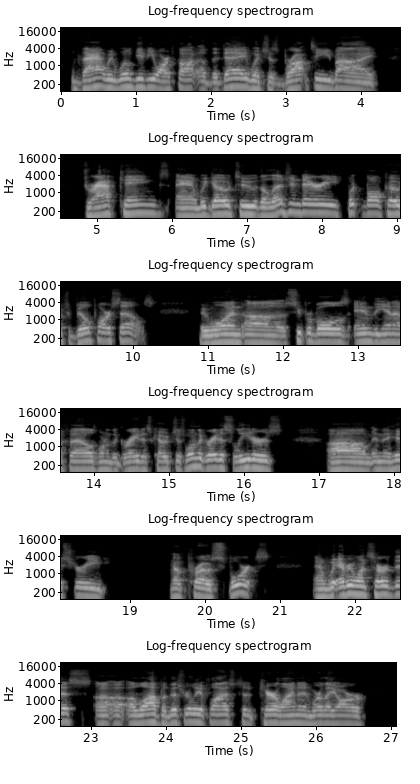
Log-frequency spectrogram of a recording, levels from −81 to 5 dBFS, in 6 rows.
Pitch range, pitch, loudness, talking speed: 140-160 Hz, 150 Hz, -27 LUFS, 155 wpm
